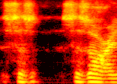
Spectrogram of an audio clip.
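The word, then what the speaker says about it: Czarnian: He is from a planet Caesar, and it's spelled C-Z-A-R, like Czar, Caesaran.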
